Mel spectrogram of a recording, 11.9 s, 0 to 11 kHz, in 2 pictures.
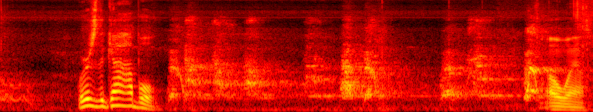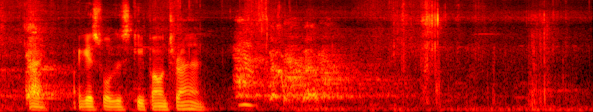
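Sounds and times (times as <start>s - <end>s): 
speech: 0.8s - 1.7s, 5.5s - 8.1s
several dogs barking: 1.7s - 6.7s, 8.3s - 9.8s.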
